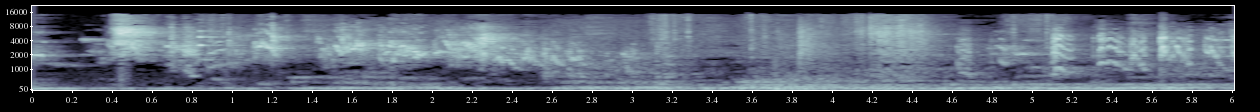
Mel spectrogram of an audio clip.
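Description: A colony of budgerigars chattering and squawking, with many short, shrill calls overlapping irregularly over a steady low hum.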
